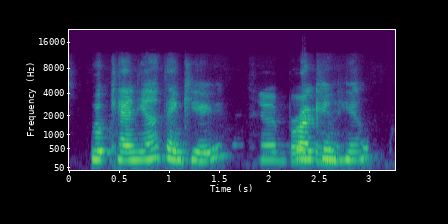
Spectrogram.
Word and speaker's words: Wilcannia: Her lineage comes through Wilcannia. Did I pronounce that correctly, Grandmother? Wilcannia. Wilcannia, thank you.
